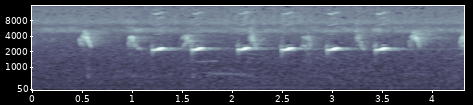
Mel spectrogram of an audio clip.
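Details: White-bellied drongo calling: a rapid series of about eight short, sharp notes with a brief upward flick, spaced roughly every half second, each followed by a fainter higher note, over a steady background hiss.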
